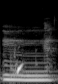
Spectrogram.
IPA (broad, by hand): ŋ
